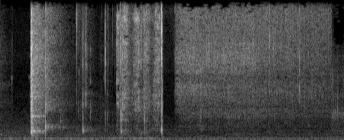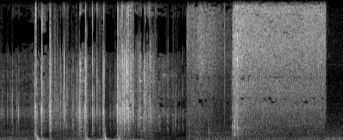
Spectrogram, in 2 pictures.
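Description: Pan-cooking and handling noises: a few sharp clicks and knocks, then a dense run of heavy bumps and knocks through the middle, and about a second of steady hiss near the end.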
